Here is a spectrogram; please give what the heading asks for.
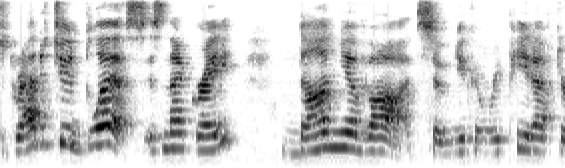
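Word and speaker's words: धन्यवाद: words just two words danyavad ananda and it means gratitude bliss isn't that great danyavad so you can repeat after me it's three syllables don that means gratitude ananda three syllables again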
